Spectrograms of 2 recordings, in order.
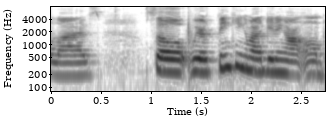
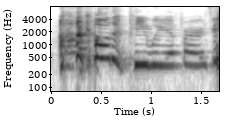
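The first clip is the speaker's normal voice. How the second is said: laughing; 7 semitones higher, 4 dB louder than usual. Real, not acted. Laughing at own mispronunciation.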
